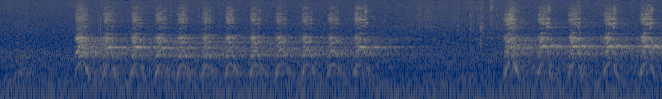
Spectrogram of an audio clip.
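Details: Nuisance barking by a dog: a quick run of about a dozen repeated sharp barks lasting three seconds, a short break, then another fast volley, all over a faint low hum.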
